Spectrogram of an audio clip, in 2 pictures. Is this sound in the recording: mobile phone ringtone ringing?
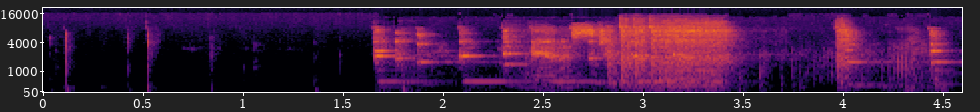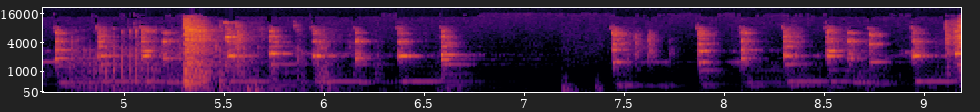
yes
